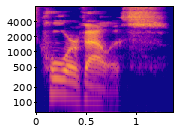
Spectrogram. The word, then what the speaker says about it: Corvallis: You know, see, I'm glad that you helped the pronunciation because I'm thinking it looks something like Corona, but it's not. It's Corvallis.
